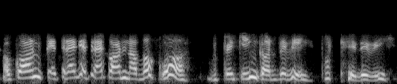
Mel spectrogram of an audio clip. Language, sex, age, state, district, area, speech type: Odia, female, 45-60, Odisha, Sundergarh, rural, conversation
